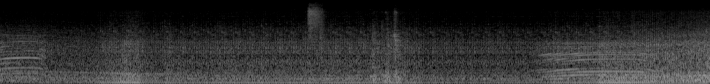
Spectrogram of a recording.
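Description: Cows mooing in the video game Farming Simulator 25, with a drawn-out moo at the start and another near the end over a low engine rumble and farmyard ambience.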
